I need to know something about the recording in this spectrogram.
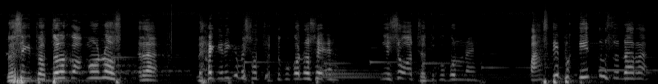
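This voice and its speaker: A man with a Javanese accent, a pastor preaching a sermon in an animated, joking way. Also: extremely high pitch, fast, music in the background. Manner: animated, joking, acts out quoted voices. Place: church service.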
